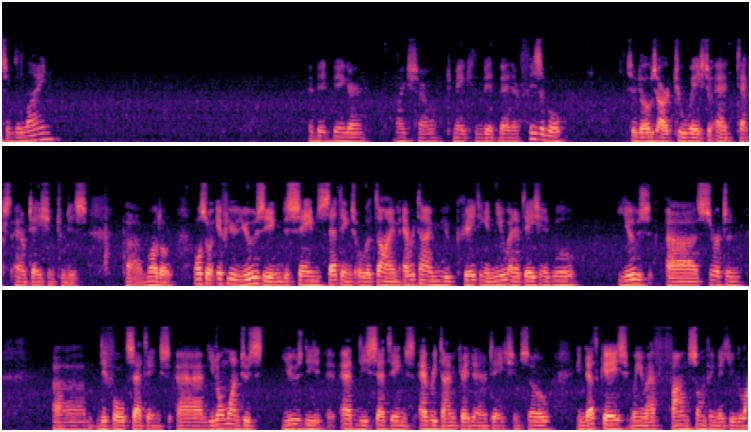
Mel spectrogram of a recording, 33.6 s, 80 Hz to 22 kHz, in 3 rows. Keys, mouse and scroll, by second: 1.3-2.5 drag, 5.7-6.9 middle drag, 7.3 middle drag, 7.8-8.4 scroll down 5, 8.8-10.1 middle drag, 10.9-11.7 middle drag, 14.0-14.9 middle drag, 16.2-16.7 middle drag, 18.3-18.6 middle drag, 22.1-24.6 scroll down 4.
